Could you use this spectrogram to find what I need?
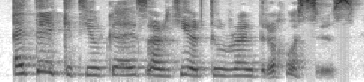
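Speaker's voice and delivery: put-on rolling into a careful Spanish accent. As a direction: chat in an attempted Spanish accent. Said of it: "Sophia's got a bit of a Spanish accent".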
